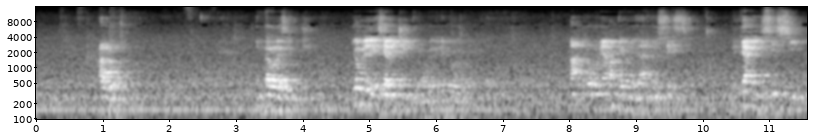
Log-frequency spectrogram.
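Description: A man speaks in a large echoing hall, heard from across the room.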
